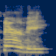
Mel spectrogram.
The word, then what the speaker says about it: Berube: It's Berube, yes.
